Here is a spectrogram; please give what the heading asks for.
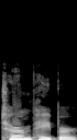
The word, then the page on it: term paper: American English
